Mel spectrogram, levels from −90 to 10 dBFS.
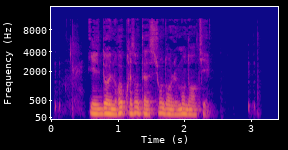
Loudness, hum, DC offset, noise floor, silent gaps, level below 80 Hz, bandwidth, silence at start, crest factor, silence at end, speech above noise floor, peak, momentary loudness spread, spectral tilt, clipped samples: -26 LUFS; none; under 0.1%; -62 dBFS; none; -60 dBFS; 11.5 kHz; 0.6 s; 18 dB; 1.05 s; 38 dB; -10 dBFS; 9 LU; -7.5 dB/octave; under 0.1%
